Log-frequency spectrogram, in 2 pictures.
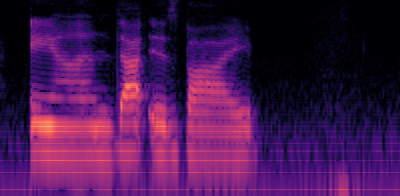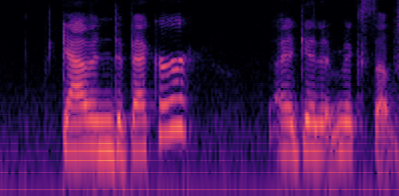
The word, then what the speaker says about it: de Becker: Gift of fear and that is by Gavin debecker I get it mixed up sometimes I said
